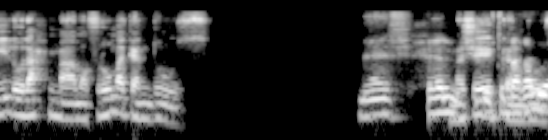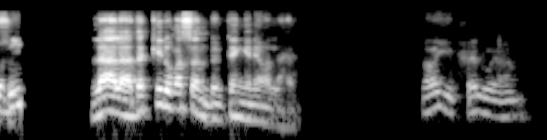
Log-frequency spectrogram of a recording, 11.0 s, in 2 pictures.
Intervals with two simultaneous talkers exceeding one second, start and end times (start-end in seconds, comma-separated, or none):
4.5-5.7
